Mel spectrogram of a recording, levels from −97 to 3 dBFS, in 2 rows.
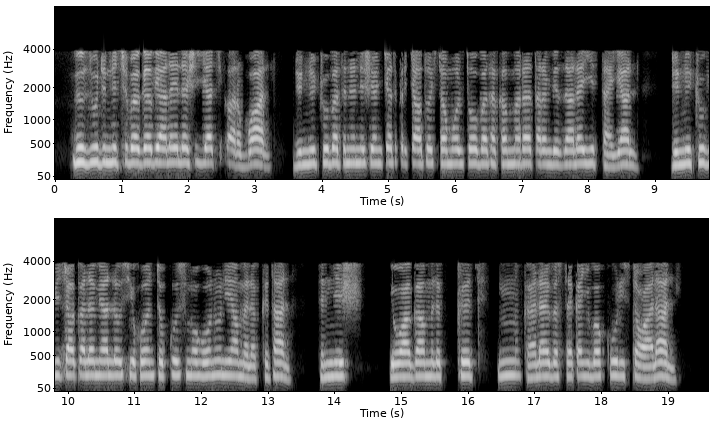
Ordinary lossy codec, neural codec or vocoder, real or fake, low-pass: AAC, 16 kbps; autoencoder, 48 kHz, 32 numbers a frame, DAC-VAE, trained on Japanese speech; fake; 7.2 kHz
